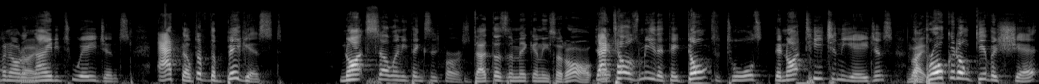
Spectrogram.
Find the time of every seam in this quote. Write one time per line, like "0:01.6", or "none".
0:01.9
0:04.4
0:05.5
0:07.1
